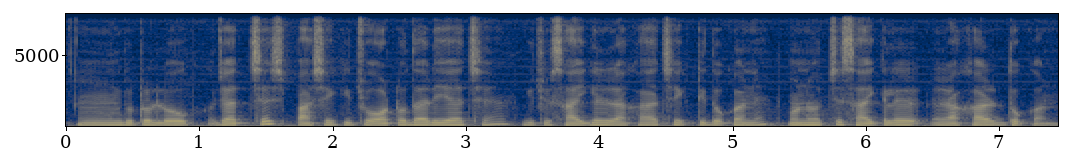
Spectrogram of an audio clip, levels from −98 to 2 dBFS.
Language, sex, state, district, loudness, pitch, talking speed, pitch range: Bengali, male, West Bengal, North 24 Parganas, -35 LUFS, 135 Hz, 160 wpm, 130-140 Hz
